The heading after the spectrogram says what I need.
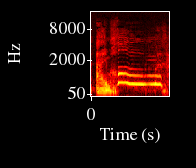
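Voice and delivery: high, drawn-out sing-out call; Jan. Retold or imitated. Preacher imitating the neighbour's parrot calling at the front door, high mimicry. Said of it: "learned how to perfectly mimic Jan's voice".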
